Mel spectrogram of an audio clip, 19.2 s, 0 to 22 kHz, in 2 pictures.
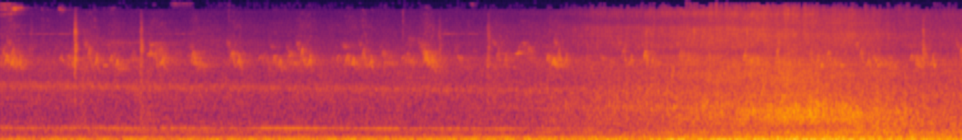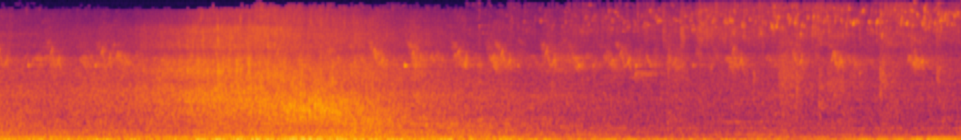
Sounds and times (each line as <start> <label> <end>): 0.0 construction works 19.2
